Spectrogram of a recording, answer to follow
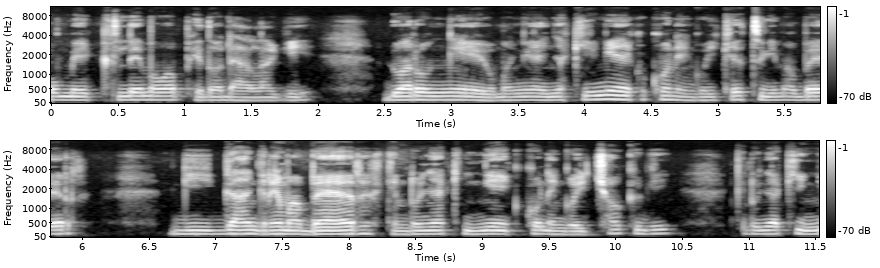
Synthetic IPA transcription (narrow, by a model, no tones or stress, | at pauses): meklemawapʰɪd̪ɔdalaɡɪdwaɾoŋejomaŋɛɲakʰiŋɛkokʰoneŋɡoikʰetɡɪmabɛr | ɡɪɡaŋɡɾemabɛrkendoɲakʰiŋeko̥konɛŋɡoit͡ʃɔkɡɪkendoɲakʰiŋ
